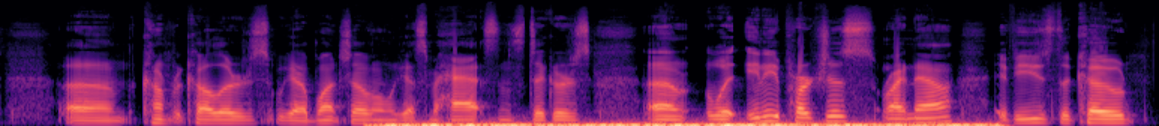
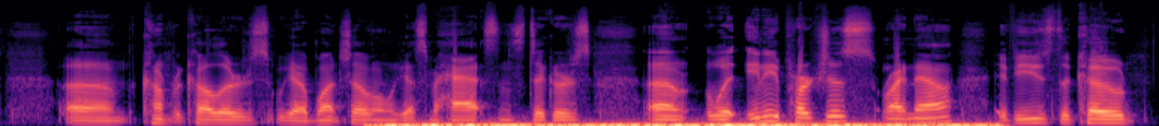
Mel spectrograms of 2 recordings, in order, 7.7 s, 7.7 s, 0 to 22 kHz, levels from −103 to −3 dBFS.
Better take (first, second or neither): neither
